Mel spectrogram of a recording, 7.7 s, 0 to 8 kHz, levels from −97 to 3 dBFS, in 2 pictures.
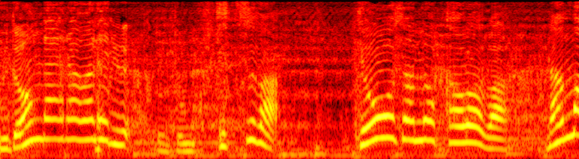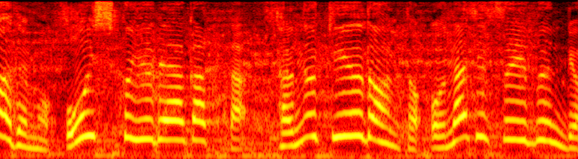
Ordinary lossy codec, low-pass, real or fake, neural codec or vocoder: none; none; fake; codec, 16 kHz, 16 kbps, FunCodec, trained on Chinese and English, 50 frames a second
